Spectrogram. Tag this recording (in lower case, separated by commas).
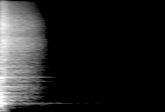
snare drum, percussion, musical instrument, drum, music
